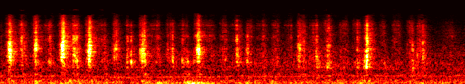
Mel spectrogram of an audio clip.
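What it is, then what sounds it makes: Scratch art paper sheet. A wooden stylus scratches the black coating off a scratch art paper page in a small spiral pad in quick, repeated strokes. Each stroke gives a short, dry, bright scraping rasp with little low end, at a fast but uneven pace, louder at the start and softer toward the end.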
